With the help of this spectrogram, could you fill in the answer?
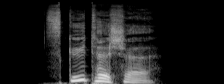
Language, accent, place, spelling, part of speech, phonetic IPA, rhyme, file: German, Germany, Berlin, skythische, adjective, [ˈskyːtɪʃə], -yːtɪʃə, De-skythische.ogg
- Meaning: inflection of skythisch: 1. strong/mixed nominative/accusative feminine singular 2. strong nominative/accusative plural 3. weak nominative all-gender singular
